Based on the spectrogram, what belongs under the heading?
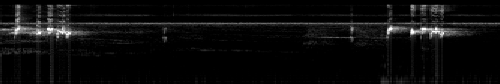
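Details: Red-whiskered bulbul, white-cheeked, late in the season ('đã ché'): a quick cluster of sweet warbled whistles, a gap of about three seconds, then a matching bright phrase.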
